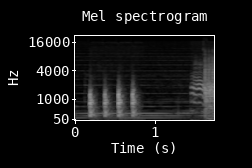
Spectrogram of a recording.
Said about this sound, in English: When he arrived at the gray, glum-looking house, he knocked softly at the door.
